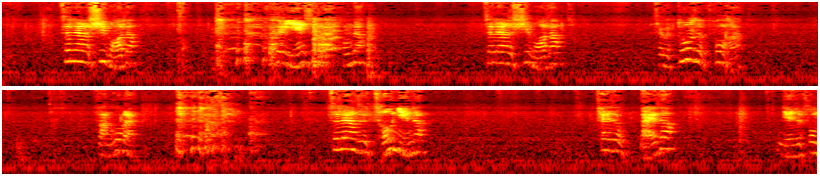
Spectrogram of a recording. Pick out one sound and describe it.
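An elderly man speaks calmly in short phrases, close by.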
